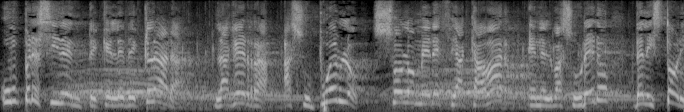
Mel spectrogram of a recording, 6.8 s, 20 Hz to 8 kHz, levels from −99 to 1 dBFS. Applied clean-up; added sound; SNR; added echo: none; Applause / Crowd / Cheering; 11 dB; none.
